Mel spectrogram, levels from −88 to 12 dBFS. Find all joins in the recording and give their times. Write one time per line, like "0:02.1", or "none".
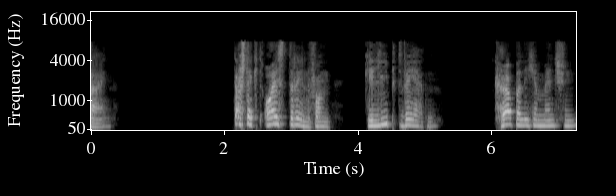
0:02.1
